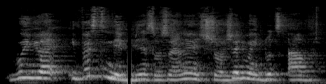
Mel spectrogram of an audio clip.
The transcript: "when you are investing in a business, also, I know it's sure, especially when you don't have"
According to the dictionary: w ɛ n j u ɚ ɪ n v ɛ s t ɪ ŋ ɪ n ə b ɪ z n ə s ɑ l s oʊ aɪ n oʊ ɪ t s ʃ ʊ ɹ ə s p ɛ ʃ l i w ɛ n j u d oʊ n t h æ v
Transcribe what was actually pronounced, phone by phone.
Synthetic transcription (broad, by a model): w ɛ n j u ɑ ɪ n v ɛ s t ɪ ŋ ɪ n ə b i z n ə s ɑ s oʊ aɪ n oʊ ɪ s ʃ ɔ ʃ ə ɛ l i w ɛ n j u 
